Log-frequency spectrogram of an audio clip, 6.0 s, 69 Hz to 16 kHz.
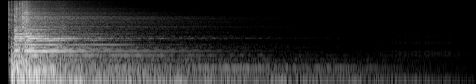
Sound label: Battle Royale Match Start; Naruto to Boruto: Shinobi Striker; PS4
